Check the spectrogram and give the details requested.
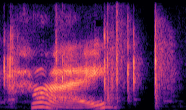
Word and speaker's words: high: The G is silent. And the H. So if we see our word high, look at it right here. This I-G-H says I. Just I. I.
